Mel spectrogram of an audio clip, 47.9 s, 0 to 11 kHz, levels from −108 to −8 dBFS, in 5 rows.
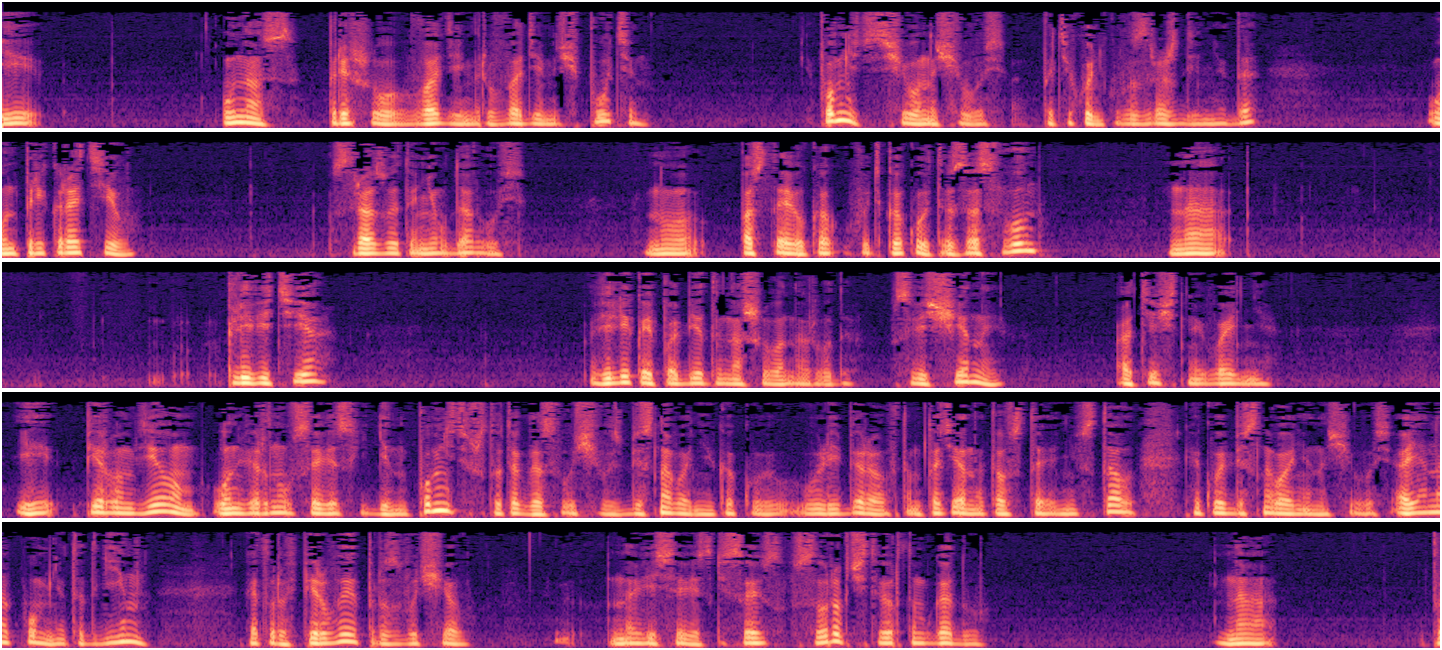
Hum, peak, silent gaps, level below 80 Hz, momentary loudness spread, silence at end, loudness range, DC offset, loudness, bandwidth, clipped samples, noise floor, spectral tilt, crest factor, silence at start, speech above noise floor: none; 0 dBFS; none; -52 dBFS; 11 LU; 0 s; 5 LU; under 0.1%; -21 LUFS; 8.6 kHz; under 0.1%; -66 dBFS; -7.5 dB/octave; 20 dB; 0 s; 46 dB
